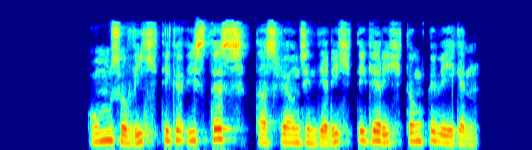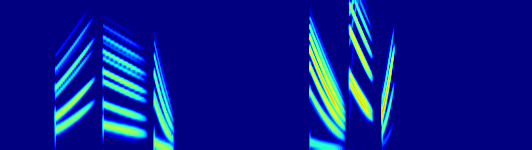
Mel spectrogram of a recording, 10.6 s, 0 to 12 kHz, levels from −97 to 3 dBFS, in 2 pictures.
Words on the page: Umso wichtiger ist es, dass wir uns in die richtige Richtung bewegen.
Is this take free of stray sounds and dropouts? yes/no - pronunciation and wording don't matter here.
no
